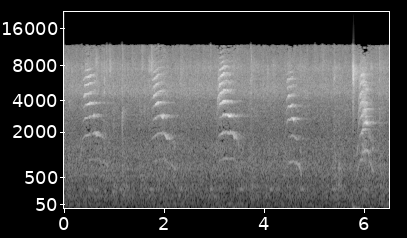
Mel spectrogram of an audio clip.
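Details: Kittens climbing on mosquito nets in Galati, Romania, in June 2012, giving high, thin meows that arch up and fall, about five calls spread unevenly over several seconds, with a faint steady hiss behind.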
